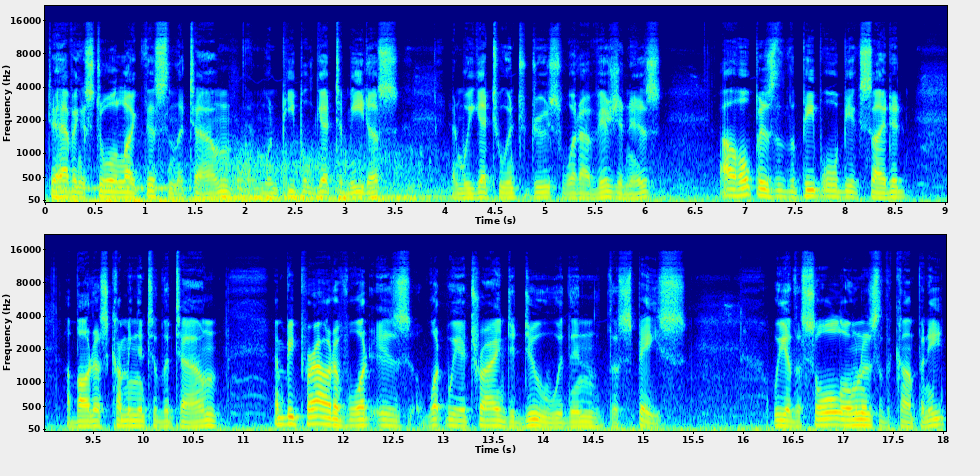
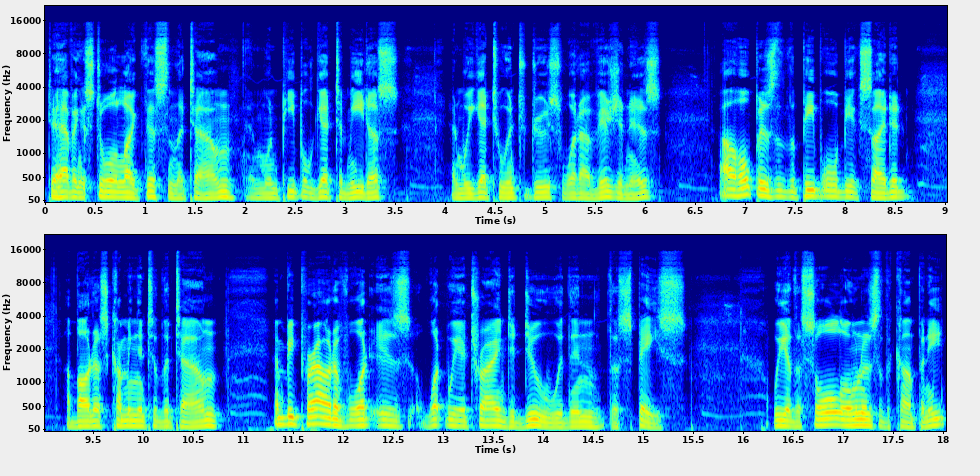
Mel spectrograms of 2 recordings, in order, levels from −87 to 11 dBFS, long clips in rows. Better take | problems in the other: second | low rumble; noticeable; throughout; 20 dB below the speech

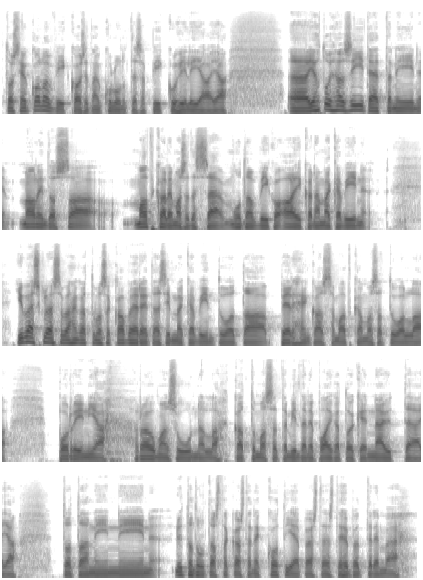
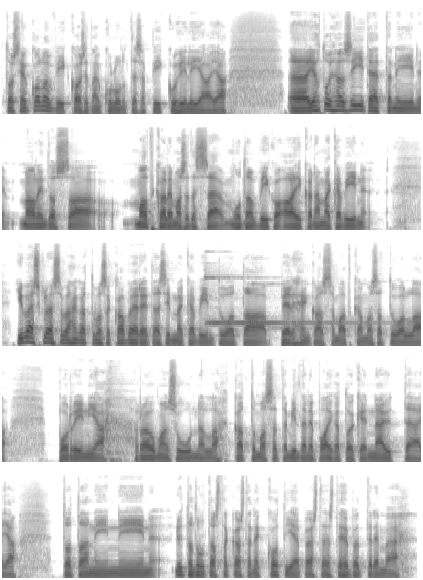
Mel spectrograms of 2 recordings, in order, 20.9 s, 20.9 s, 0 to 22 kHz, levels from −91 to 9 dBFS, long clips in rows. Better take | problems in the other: first | doorbell; noticeable; from 10 to 12 s; peak 9 dB below the speech

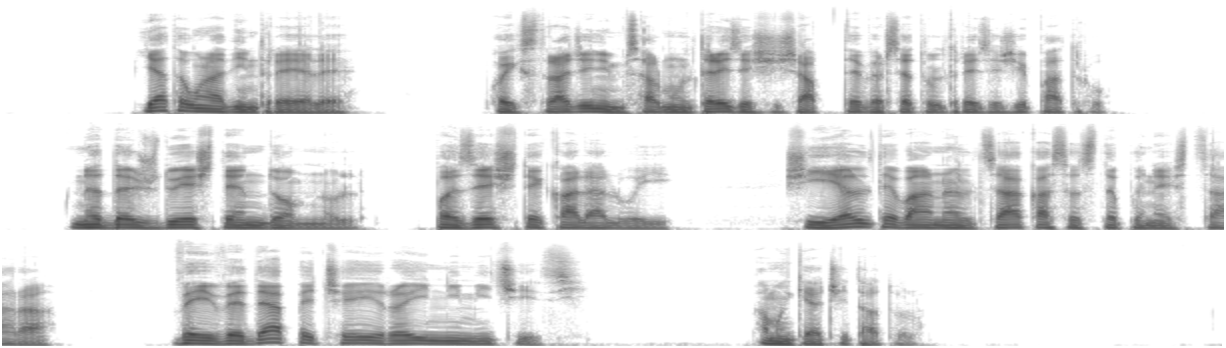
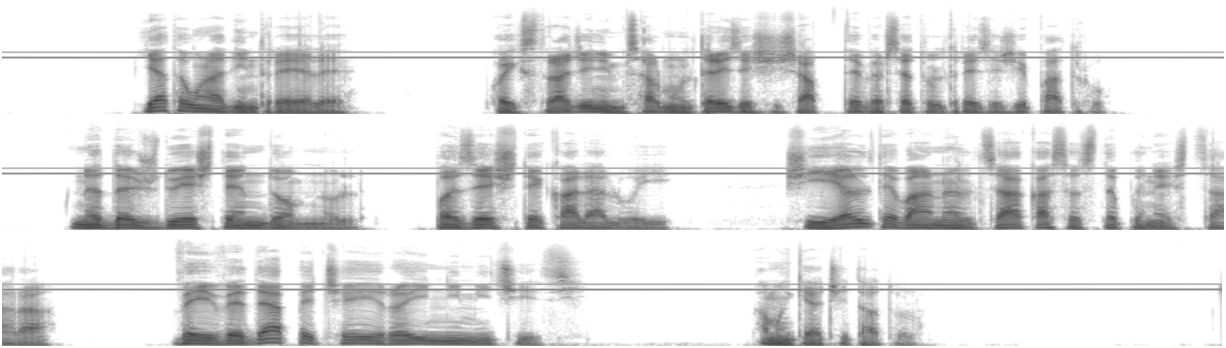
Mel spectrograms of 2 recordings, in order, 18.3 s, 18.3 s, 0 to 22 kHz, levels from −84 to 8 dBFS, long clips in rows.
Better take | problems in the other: first | high-pitched whine; noticeable; throughout; 3 kHz, 10 dB below the speech

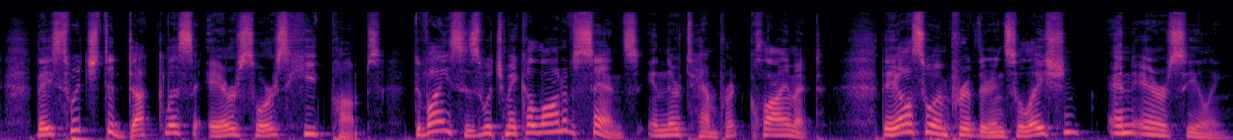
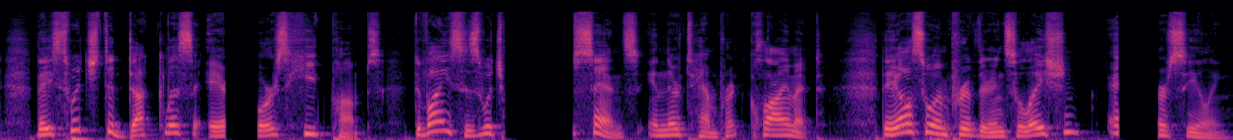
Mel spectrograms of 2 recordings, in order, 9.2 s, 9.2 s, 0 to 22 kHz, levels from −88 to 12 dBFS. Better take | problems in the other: first | audio cutting out; at 1.5 s, at 4 s for 0.5 s and at 8.5 s

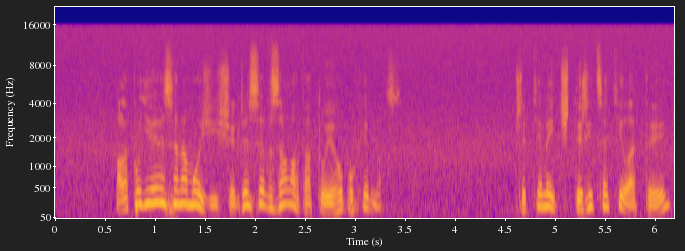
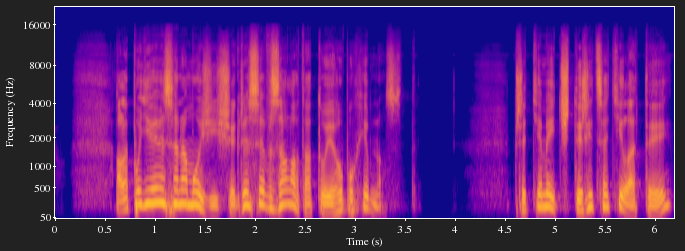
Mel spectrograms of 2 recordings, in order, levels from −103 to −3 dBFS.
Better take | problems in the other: second | hiss; noticeable; throughout; 15 dB below the speech

